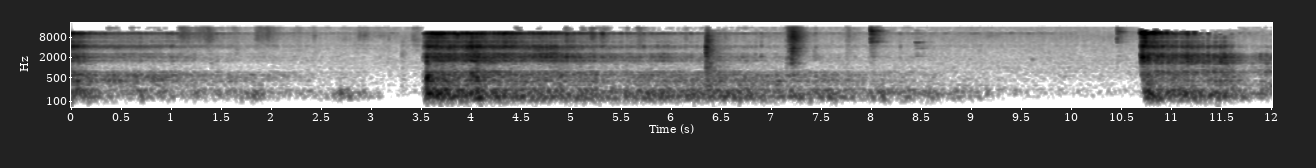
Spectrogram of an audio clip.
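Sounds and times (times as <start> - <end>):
loud rumbling: 0.0 - 9.5, 10.7 - 12.0.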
